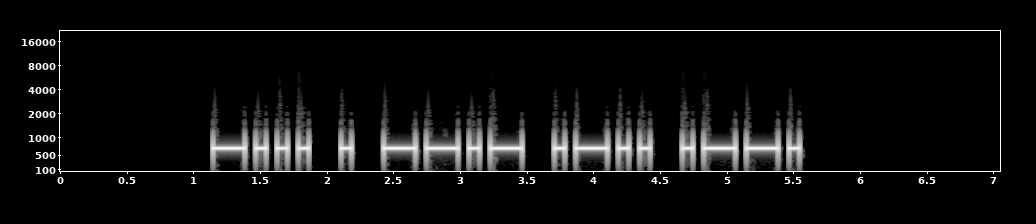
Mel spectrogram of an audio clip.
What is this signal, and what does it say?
Morse code, heard as a keyed tone, about 15 wpm, 700 Hz. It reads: BEQLP
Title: Code Groups - 5 Letters - 15wpm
